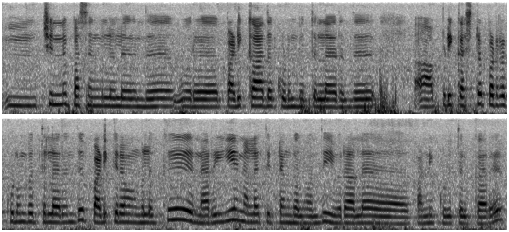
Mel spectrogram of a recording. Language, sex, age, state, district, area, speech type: Tamil, female, 18-30, Tamil Nadu, Viluppuram, rural, spontaneous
